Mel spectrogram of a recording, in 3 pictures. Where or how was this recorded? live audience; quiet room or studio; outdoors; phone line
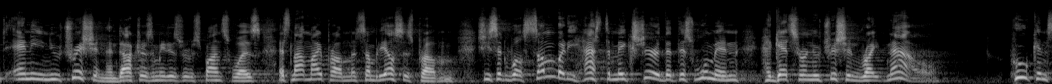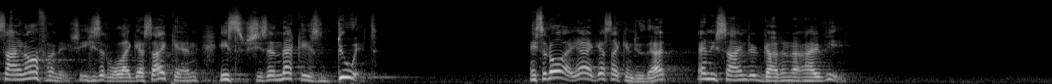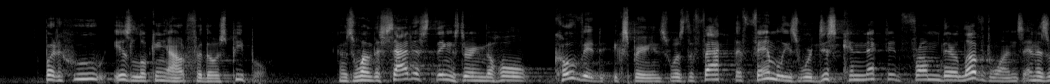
live audience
